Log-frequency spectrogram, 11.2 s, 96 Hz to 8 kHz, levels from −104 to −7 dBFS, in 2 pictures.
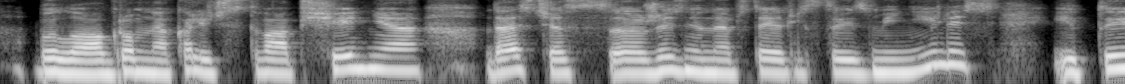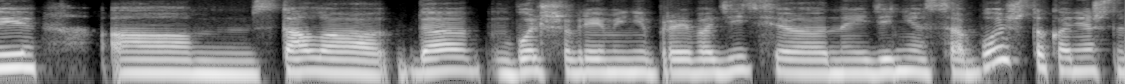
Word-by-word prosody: было 175 -3 +4
огромное 170 0 +2
количество 175 -2 -1
общения. 205 +3 0 0.3
Да, 185 +4 +2
сейчас, 175 -4 -3
э, 170 +1 +1
жизненные 185 -2 +1
обстоятельства 175 0 -3
изменились, 195 +10 -1 0.2
и 180 - -1
ты, 225 +5 +3 0.3
ам, 170 -2 +2
стала, 175 -1 +1
да, 185 +4 0
м, 170 -1 -1
больше 185 0 -1
времени 180 0 0
проводить, 175 +3 -1
а, 170 -1 0
наедине 175 +2 +1
с 170 - -3
собой, 275 - -1
что, 240 -7 -3
конечно, 195 -2 -4
180 Hz, 135 wpm, -23 LUFS, 170-195 Hz, 0.3 s, было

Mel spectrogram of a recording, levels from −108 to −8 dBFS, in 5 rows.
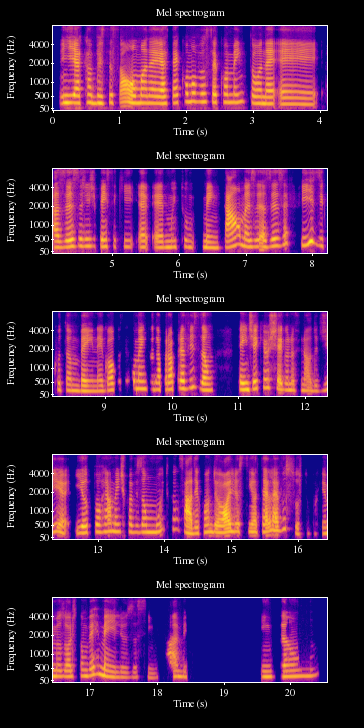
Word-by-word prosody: E 265 +2 +4
a 255 - +8
cabeça 255 -1 0
é - - 0
só 150 - +5
uma, 255 0 +3
né, 250 -1 +4
e - - +7
até 245 +2 +4
como 300 +3 -1
você 295 -1 0
comentou, 280 -3 -2
né, 230 0 +4
eh, 220 -1 -3
às 210 0 -1
vezes 235 +3 +3
a 255 - -1
gente 250 0 -5
pensa 235 0 -3
que 230 -1 -14
é 220 +1 -1 0.2
é - - -4
muito 215 0 -7
mental, 200 +5 +3
mas, 235 -5 -1
eh, - - -1
às 220 - -1
vezes 260 +3 0
é 330 - -6 0.2
físico 280 - +3
também, 195 -4 -2
né, 185 +1 -7
igual 215 +4 -1
você 265 +1 -29
comentou 260 -2 -2
da 235 -1 -1
própria 245 +4 +3
visão. 260 -7 0 0.4
Tem 235 -1 +6
dia 260 +3 +3
que 275 - -11
eu 305 - -3
chego 230 -6 -1
no 225 - -4
final 200 +1 -9
do 185 - -13
dia 220 +4 -3
e 225 - -7
eu 230 +1 +5
tô 250 +2 -3
realmente 265 +1 -2
com 260 - -8
a - - -2
visão 250 +1 -4
muito 255 +8 -3
cansada 335 - +3
e - - -1
quando 250 +3 -3
eu - - +2
olho 130 +3 +6
assim, 135 0 -6
eu - - +1
até 135 +1 +1
levo 300 - +1
um - - -4
susto, 195 - -13
porque 195 +2 -11
meus 210 0 -5
olhos 200 0 -4
estão 220 +2 -7
vermelhos, 195 -9 -3
assim, 165 -3 -21 0.2
sabe. 195 +1 -5 1.1
Então 205 +4 -5
235 Hz, 215 wpm, -23 LUFS, 210-260 Hz, 1.1 s, a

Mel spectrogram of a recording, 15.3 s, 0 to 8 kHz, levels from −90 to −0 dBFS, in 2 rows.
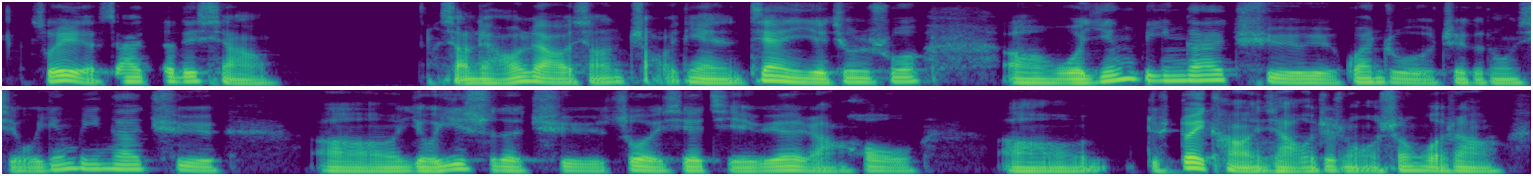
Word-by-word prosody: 所 130 - +3
以 135 - +7
也 95 - +1
在 110 +2 0
这 115 - +2
里 115 - +3
想 75 -9 -3 0.8
想 80 - +1
聊 85 +5 +2
一 120 - +3
聊， 95 -5 +4
想 100 +1 -3
找 - - -8
一 - - -4
点 85 -6 0
建 120 -5 +5
议 90 - +5
就 100 +3 -1
是 95 - +1
说， 110 +4 -1 0.4
啊， 90 -3 0
我 85 0 +3
应 140 - +2
不 145 - -2
应 130 0 0
该 140 +2 +3
去 90 - 0
关 95 +3 0
注 85 -5 -2
这 85 +2 -3
个 80 -1 -4
东 80 0 -2
西， 80 0 -7
我 80 - -3
应 115 +10 -1
不 - - 0
应 125 - -1
该 120 -1 +1
去， 95 -7 -3 0.4
呃， 80 -1 -2
有 85 -1 +2
意 120 +5 +3
识 125 -6 -6
地 90 -3 +2
去 85 -2 -5
做 100 -3 +2
一 80 - -1
些 90 +2 +1
节 80 -2 -4
约， 95 +4 +2
然 85 -3 -3
后， 85 -1 -4 0.4
呃， 75 +1 -2 0.3
对 - - -5
对 155 -1 +10
抗 85 -9 +1
一 80 - 0
下 85 -3 0
我 80 - -1
这 95 - 0
种 85 0 -3
生 95 0 -1
活 85 -3 +1
上 80 -2 -1
90 Hz, 250 characters per minute, -23 LUFS, 80-110 Hz, 0.8 s, 对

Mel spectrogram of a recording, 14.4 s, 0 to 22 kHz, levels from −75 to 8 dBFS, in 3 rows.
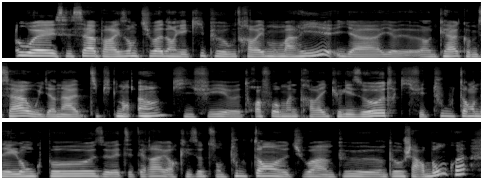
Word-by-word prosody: Ouais, 195 -3 +7
c'est 170 +1 -2
ça. 180 +2 +5
Par 155 -1 +1
exemple, 170 +4 +2
tu 175 -1 -4
vois, 170 -1 +5
dans 160 -1 +1
l'équipe 155 +5 -4
où 155 -2 -1
travaille 150 -1 0
mon 155 -1 -2
mari, 170 - +1
il - - -6
y 155 -1 -2
a 130 -1 -2
il - - -5
y 140 - -3
a, - - -2
heu, 120 +3 -6
un 140 0 -4
cas 160 +2 +1
comme 145 -4 -5
ça 170 +5 +4
où 145 - -1
il 135 - -7
y - - 0
en 130 - -1
a 130 -1 +2
typiquement 155 +3 -3
1 180 +4 +3
qui 145 -8 -9
fait, 150 +4 -4
heu, 125 -3 -4
3 160 +5 -3
fois 160 0 -2
moins 150 0 -3
de 150 - -4
travail 145 0 -4
que 150 0 -6
les 145 0 -1
autres, 185 +5 +3
qui - - -10
fait 135 - -7
tout 175 +8 -7
le 160 - -6
temps 165 0 -1
des 155 -1 +3
longues 155 +1 +1
pauses, 165 -1 +2
heu, 140 -1 -1
et 140 - -4
cetera, 150 +3 -3
alors 130 -5 -3
que - - -11
les 140 - -9
autres 155 0 -3
sont 135 -2 -6
tout 175 +7 -4
le 165 - -3
temps, 170 -2 +3
heu, 145 - -3
tu 150 +4 -7
vois, 150 -1 +1
un 135 -1 -3
peu, 155 +4 -10 0.3
heu, - - -5
un 145 - -5
peu 155 - -6
au 160 - +2
charbon, 155 - +1
quoi, 290 +2 +1
155 Hz, 300 wpm, -22 LUFS, 145-170 Hz, 0.3 s, Ouais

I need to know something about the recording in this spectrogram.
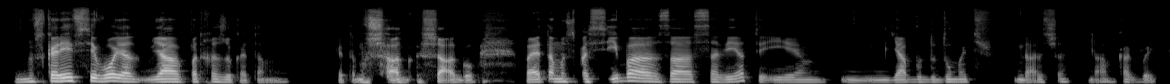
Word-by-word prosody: Ну, 120 +3 -3
в 130 - -5
скорее 150 +4 +7
всего, 160 -2 +4
я 135 -3 +6
т - - -9 0.2
я 125 0 +7
подхожу 120 -2 -5
к 105 - -19
этому, 105 +4 -12 0.5
к - - -38
этому 110 - -6
шагу 105 +1 0
шагу. 100 -1 -2 0.4
Поэтому 125 +4 +1
спасибо 135 +3 +1
за 120 0 0
совет, 120 +7 -5
и, 105 0 -8
эм, 105 0 -10
м, 100 0 -10
я 105 +2 -3
буду 110 0 -10
думать. 115 +1 -7 0.4
Дальше, 115 +3 -10 0.2
да, - - -13
как 115 -2 -10
быть. - - -12
115 Hz, 145 wpm, -23 LUFS, 105-130 Hz, 0.5 s, скорее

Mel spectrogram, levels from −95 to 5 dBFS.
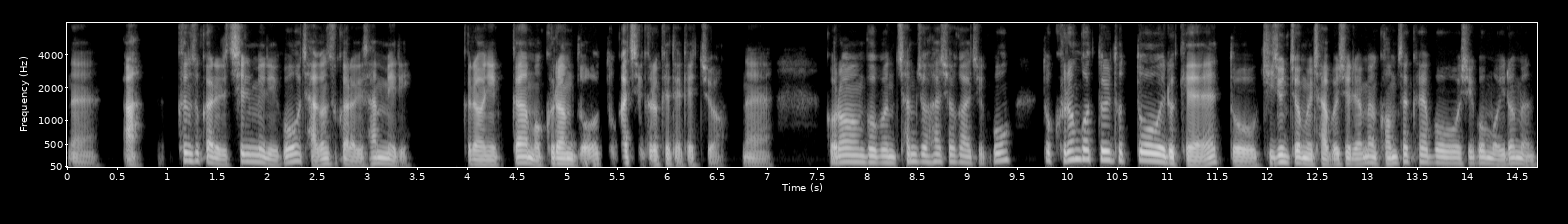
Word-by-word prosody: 네. 70 -4 -7 0.3
아 - - +3 0.4
큰 165 - +1
숟가락이 120 -11 0
7mL 135 -10 +1
고 145 - +1
작은 105 - +1
숟가락이 85 -8 -2
3mL. 110 -3 -1 0.5
그러니까 90 +6 +2
뭐 - - +1
그램도 105 -8 +2
똑같이 - - 0
그렇게 - - -1
되겠죠. - - -6
네. 75 - -6 0.7
그런 135 -1 +1
부분 130 -1 +1
참조하셔 145 0 -2
가지고 155 +6 -4 0.3
또 - - -5
그런 180 +4 0
것들도 180 -3 +2
또 160 -4 +6
이렇게 110 -2 +3
또 75 -2 +1
기준점을 120 -3 +2
잡으시려면 105 +4 0
검색해 130 +4 -1
보시고 115 -1 0
뭐 105 -5 -1
이러면 95 -5 -2
120 Hz, 315 characters per minute, -22 LUFS, 100-140 Hz, 0.7 s, 또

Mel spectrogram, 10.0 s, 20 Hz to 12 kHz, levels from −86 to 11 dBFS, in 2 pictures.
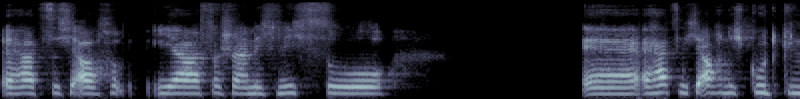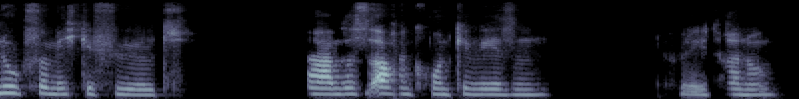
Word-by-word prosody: er 225 - +3
hat 225 0 +3
sich 230 -1 -1
auch 220 +2 +5 0.2
ja 225 0 +4
wahrscheinlich 220 -2 -2
nicht 240 +1 -5
so 220 -1 +1 1.2
äh, 210 +1 +4
er 225 - +2
hat 255 +1 +6
sich 240 -2 +1
auch 245 - +5
nicht 235 -1 -3
gut 250 -3 -1
genug 235 -1 -3
für 225 - -4
mich 195 -1 -5
gefühlt. 185 -3 -8 0.7
Ähm, 200 -1 +4
das 205 0 -6
ist - - -1
auch 220 -1 +6
ein 205 - -8
Grund 195 -2 -9
gewesen 185 -2 -8 0.8
für 100 - -13
die 90 -1 -8
Trennung. 185 - -9
215 Hz, 175 wpm, -24 LUFS, 190-225 Hz, 1.2 s, hat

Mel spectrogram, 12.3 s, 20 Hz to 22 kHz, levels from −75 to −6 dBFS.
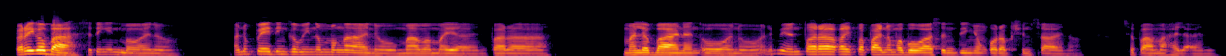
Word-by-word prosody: Pero 190 +6 +7
ikaw 230 +1 +10
ba, 130 - +6
sa 155 - -13
tingin 170 -2 -8
mo 130 -4 -4
ano, 120 -2 -9 0.5
anong 180 +4 -7
puwedeng 185 0 0
gawin 175 -1 -5
ng 170 - -4
mga 150 -4 -1
ano 120 -2 -6
mamamayan 120 -2 -3
para 120 -1 -4 0.7
malabanan 140 -2 +3
o 130 -1 -3
ano, 120 -1 -8
alam - - -12
mo 225 - -10
'yon 180 -3 -4
para 180 0 +5
kahit 175 -1 +1
papaano 165 -2 +1
mabawasan 145 -2 +1
din 135 -1 -5
yung 130 - -14
korapsyon 130 -1 -4
sa 120 -2 -5
ano, 115 +2 -22 0.4
sa - - -11
pamahalaan? 120 -3 -6
135 Hz, 155 wpm, -22 LUFS, 120-165 Hz, 0.7 s, ikaw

